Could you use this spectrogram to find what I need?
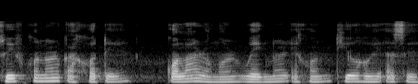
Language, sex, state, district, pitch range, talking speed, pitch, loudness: Assamese, male, Assam, Kamrup Metropolitan, 125-140 Hz, 130 wpm, 125 Hz, -20 LUFS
